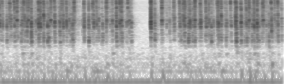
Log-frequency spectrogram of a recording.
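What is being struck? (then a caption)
Mechanical keyboard with plastic keycaps. Steady two-handed fingertip typing on a mechanical keyboard with plastic keycaps and clicky blue switches. Rapid, bright, sharp clicks run continuously with almost no low end, pausing briefly near the middle before the typing resumes.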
